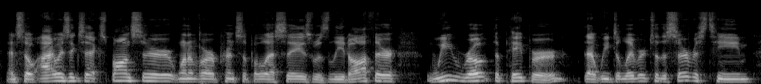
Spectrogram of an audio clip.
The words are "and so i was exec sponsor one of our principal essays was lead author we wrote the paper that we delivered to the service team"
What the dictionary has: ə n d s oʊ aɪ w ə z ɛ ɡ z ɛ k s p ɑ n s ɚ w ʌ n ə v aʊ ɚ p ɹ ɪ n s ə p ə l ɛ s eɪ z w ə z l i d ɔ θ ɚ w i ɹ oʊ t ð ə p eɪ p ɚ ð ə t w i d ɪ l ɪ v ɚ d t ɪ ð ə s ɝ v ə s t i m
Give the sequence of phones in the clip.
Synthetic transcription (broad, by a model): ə n s oʊ aɪ w ə z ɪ ɡ z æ k s p ɑ n s ɚ w ʌ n ə v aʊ ɚ p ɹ ɪ n s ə p l ɛ s eɪ z w ə z l i d ɔ θ ɚ w i ɹ oʊ t ð ə p eɪ p ɚ ð ə t w i d ɪ l ɪ v ɚ d t ɪ ð ə s ɝ v ə s t i m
